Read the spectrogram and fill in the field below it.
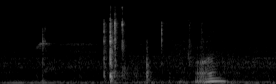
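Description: Small plastic pieces click and rattle on a hard surface.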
